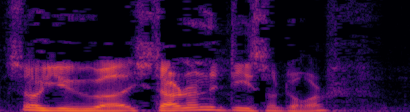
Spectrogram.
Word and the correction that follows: Dieselhorst: Am I pronouncing that right? – Dieselhorst. – Dieselhorst. – Yes. – That's right. Yeah.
